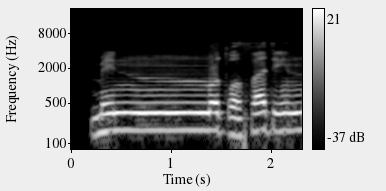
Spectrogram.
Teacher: من نون پر غنہ ہوگا، تو پر قلقلہ ہوگا، تو موٹا بھی ہوگا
